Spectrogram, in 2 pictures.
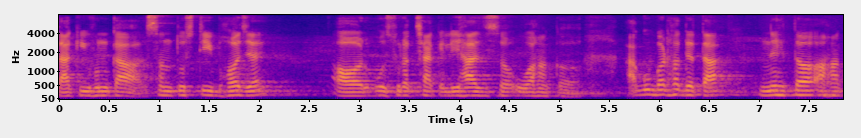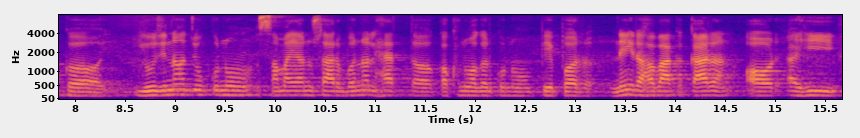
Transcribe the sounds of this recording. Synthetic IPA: t̪akiɦunkasənt̪usʈibʱɔd͡ʒae | ɔːɾosuɾək̚t͡ʃʰakeliɦad͡ʒsə̃ʔoəɦãke | a̰ɡubəɽ̤əd̪et̪a | nəɦĩt̪ɔə̰ɦãke | jod͡ʒnad͡ʒokonosəməjənusaɾbənəlɦɛt̪ːəkəkʰnoəɡəɾkonopepəɾ | nəĩɾəɦbakekaɾənɔ̰ːɾəɦi

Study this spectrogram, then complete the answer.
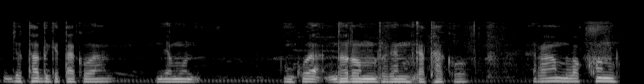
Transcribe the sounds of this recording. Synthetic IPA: d͡ʒɔt̪ʰat̪ɡɛt̪akɔwa | d͡ʒɛmɔn | uŋkuwaʔd̪ʱɔɾɔmɾɛɾɛnkat̪ʰakɔ | ɾamlɔkʰːɔn

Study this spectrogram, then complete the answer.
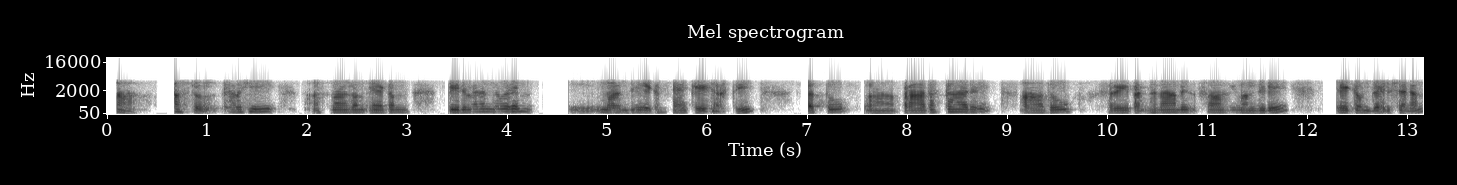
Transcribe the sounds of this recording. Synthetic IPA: aː | ɐst̪ut̪ɐrɦiɐ̰smaːɡɐmʔeːkɐmt̪iɾuʋɐnɐnd̪uʋɐɾɐmː | ɐnd̪iɾeːkɐmpaːkːeːd͡ʑɐrt̪i | t̪ɐt̪ːupraːd̪ɐkːaːɾɨ | aːd̪ow | ɕriːpɐnʰɐnaːbisʋaːmimɐnd̪iɾe | eːkːɐmd̪ɐɾɕɐnɐm

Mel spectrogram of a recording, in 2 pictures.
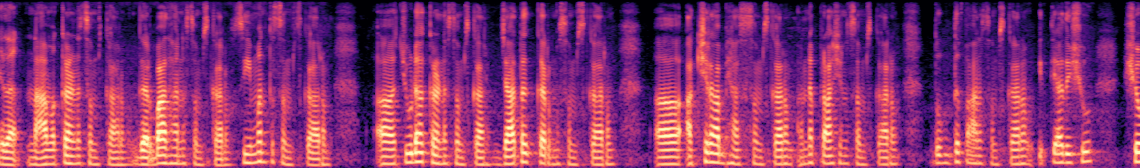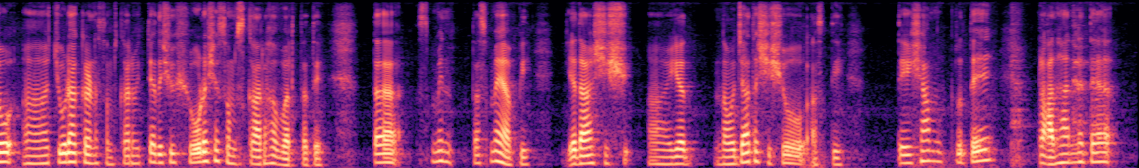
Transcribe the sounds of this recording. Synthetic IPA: jɐd̪aːnaːmɐkɐɾɳɐsɐmskaːɾɐmɡɐɾbaːd̪ʱaːnɐsɐmskaːɾɐmsiːmɐnt̪ɐ̥sɐmskaːɾɐm | t͡ʃuːɽaːkɐɾɳɐsɐmskaːɾɐmd͡ʒaːt̪ɐkːɐɾmɐsɐmskaːɾɐmɐ̰kʃɐɾaːbʱjaːsɐ̥sɐmskaːɾɐmɐ̰nːɐpɾaːʃɐnɐsɐmskaːɾɐmd̪uɡd̪ʱɐpa̰ːnɐsɐmskaːɾɐmit̪jaːd̪iʃuʃoːt͡ʃuːɽaːkɐɾɳɐsɐmskaːɾɐmit̪jaːd̪iʃuʃo̰ːɽɐʃɐsɐmskaːɾɐɦɐʋɐɾt̪ɐt̪eːt̪ɐsmit̪ɐsmeːɐpi | jɐd̪aːʃiʃujɐd̪ | nɐʋd͡ʒaːt̪ɐʃiʂo̰ːɐ̰st̪iː | t̪eːʃaːmkɾɨt̪eːpɾaːd̪ʱaːnjɐt̪e

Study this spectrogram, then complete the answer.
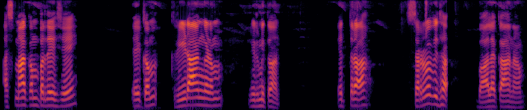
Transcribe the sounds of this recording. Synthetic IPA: ɐ̰smaːkɐmpɾɐd̪eːʃ̬eː | eːkɐmkɾiːɽaːŋɡɐɳɐm | niɾmit̪ʋaːn | et̪ɾaː | sɐɾʋɐʋid̪ʱɐ | baːlɐkaːnaːm

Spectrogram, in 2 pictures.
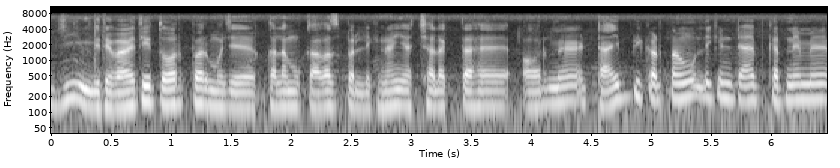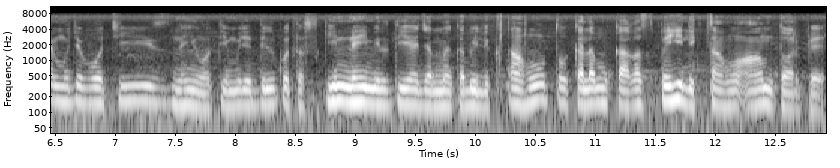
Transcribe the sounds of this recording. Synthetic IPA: d͡ʒiːɾɪʋaːjt̪it̪ɔːɾpɐɾmʊd͡ʒʱeqɐləmkaːɣəzpɐɾlɪkʰnaɦiɐtːʃʰalɐɡ̚t̪aɦɛɔːɾmɛ̃ːʈaːɪp̚bʱikɐɾt̪aɦũleːkɪnʈaːɪpkɐɾnemẽmʊd͡ʒʱeʋot͡ʃiːznɐɦĩɦoːt̪iɛmʊd͡ʒʱed̪ɪlkot̪ɐskiːnːɐɦĩmɪlt̪iɦɛd͡ʒɐbmɛ̃kɐbʱilɪkʰt̪aɦũt̪okɐləmkaːɣəzpeɦilɪkʰt̪aɦũʔaːmt̪ɔːɾpe

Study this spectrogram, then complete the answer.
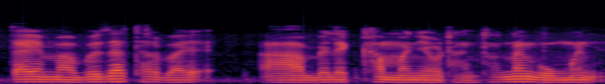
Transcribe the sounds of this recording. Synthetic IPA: tajmabɯzatʰaɾbaj | belekʰːamaniawtʰaŋtʰaɾnaŋɡuwmɯn

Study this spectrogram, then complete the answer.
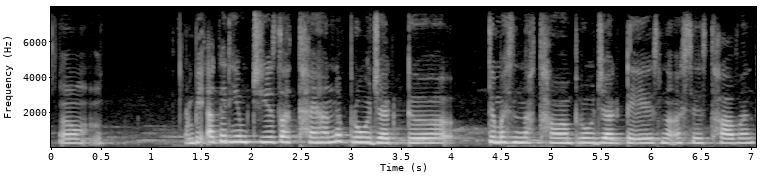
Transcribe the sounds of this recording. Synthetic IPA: biʔɐɡɐɾijɐmt͡ʃiəzt̪ɐt̪ʰɐjɦanːɐpɾoːd͡ʒekʈ | t̪imɐs̬innɐht̪ʰaːʋɐnpɾoːd͡ʒekʈeːsnɐɐsʲezt̪ʰaːʋɐn

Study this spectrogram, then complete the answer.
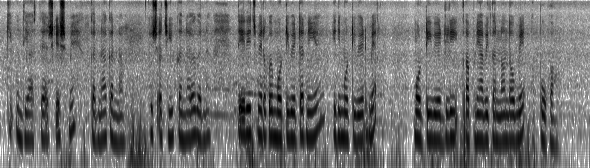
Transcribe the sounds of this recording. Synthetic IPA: kɪʔʊnd̪iːaːst̪eət͡ʃkɪʃmẽːkəɾnaːkəɾnaːkɪt͡ʃʰə̰t͡ʃiːʋkəɾnaːkakəɾnaːt̪ed̪ɪt͡ʃmeːɾaːkoːimoːʈiːʋeːʈəɾnəĩːɛːɪd̪iːmoːʈiːʋeːʈmɛ̃ː | moːʈiːʋeːʈɾiːəpneːaːbiːkəɾnaːɦʊ̃ːnd̪aɦomɛ̃ːəpːuːkaõː

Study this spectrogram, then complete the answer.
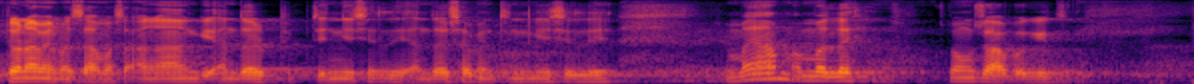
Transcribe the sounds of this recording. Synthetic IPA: donamenmɐsamɐsa̰ʔɐ̰ŋaŋɡiʔɐ̰ndɐɾpʰip̚ʰtinɡisilːiɐ̰ndɐɾsebentinɡisilːi | mɐjamɐmɐlɐjkʰutɔŋzabɐɡii

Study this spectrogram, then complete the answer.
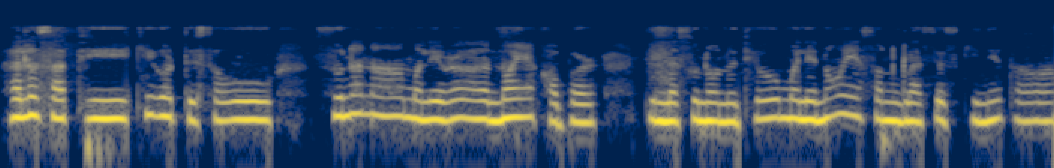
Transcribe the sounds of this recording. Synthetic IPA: helosat̪ʰikeɡʌrd̪ʱesʌw | sunanʌmʌleewʈanʌjãkʰʌbʌr | t̪imilajsunawnut̪ʰjomʌjlenʌjãsʌnɡlaseskinet̪ʌ

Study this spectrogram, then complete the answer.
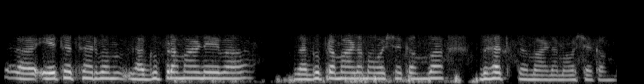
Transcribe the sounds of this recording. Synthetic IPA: eːt͡ʃɐsɐɾʋɐmlɐɡupɾɐmaːɳeːʋɐ | lɐɡupɾɐmaːɳɐmɐʋɐʃjɐkɐmʋɐbɾɦɐt̪pɾɐmaːɳɐmɐʋɐʃjɐkɐmʋɐ

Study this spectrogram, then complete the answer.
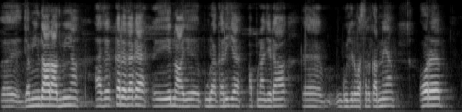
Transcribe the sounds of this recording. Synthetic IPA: zəmiːnd̪aːɾaːd̪miːãː | əkəɾeːd̪aːkɛːeːnaːd͡ʒpuːɾaːkəɾiːɛːaːpnaːd͡ʒeːɽaː | ɡʊd͡ʒəɾʋəsəɾkəɾneːaː | ɔːɾ

